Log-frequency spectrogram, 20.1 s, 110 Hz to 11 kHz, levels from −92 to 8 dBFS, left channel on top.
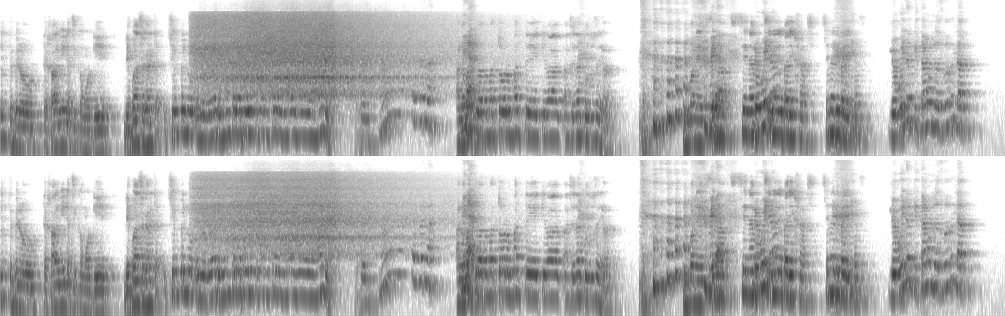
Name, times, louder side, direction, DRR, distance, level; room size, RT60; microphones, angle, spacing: voice 1, 0.0-2.1 2.5-6.6 7.2-7.4 9.1-12.2 13.7-14.5 14.8-16.2 16.5-17.2, equal, 5° right, 0 dB, 0.4 m, -29 dB
sound 1, 3.8-9.3, left 5 dB, 60° left, 0.4 m, -33 dB
voice 2, 7.1-8.6 9.2-9.5 11.5-11.7 12.8-14.4 15.0-15.6 16.6-16.9 17.8-19.2, equal, 30° right, -9 dB, 1.4 m, -30 dB
4.5 x 3.1 x 2.3 m, 0.62 s
head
